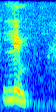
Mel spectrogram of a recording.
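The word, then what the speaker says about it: limb: Just then तभी Tenali Raman spotted that one ऑफ the figures did not have a लिम्ब। तो यहाँ पे बी है पर यहाँ पे बी साइलेंट होता है, इसे पढ़ते हैं लिम्ब।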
